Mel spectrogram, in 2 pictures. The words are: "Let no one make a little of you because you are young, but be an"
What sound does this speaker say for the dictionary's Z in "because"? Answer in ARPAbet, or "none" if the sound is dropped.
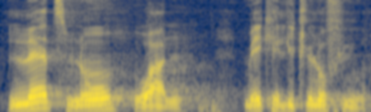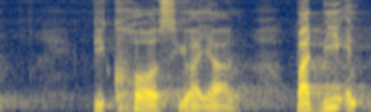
S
